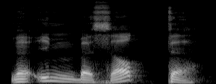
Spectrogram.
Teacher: Walaupun idgham ke dalam ta, tapi tak diidgham sepenuhnya.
